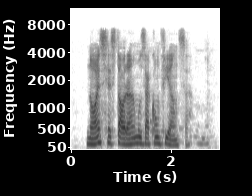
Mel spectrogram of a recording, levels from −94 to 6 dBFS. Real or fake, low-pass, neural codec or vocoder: real; 7.2 kHz; none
